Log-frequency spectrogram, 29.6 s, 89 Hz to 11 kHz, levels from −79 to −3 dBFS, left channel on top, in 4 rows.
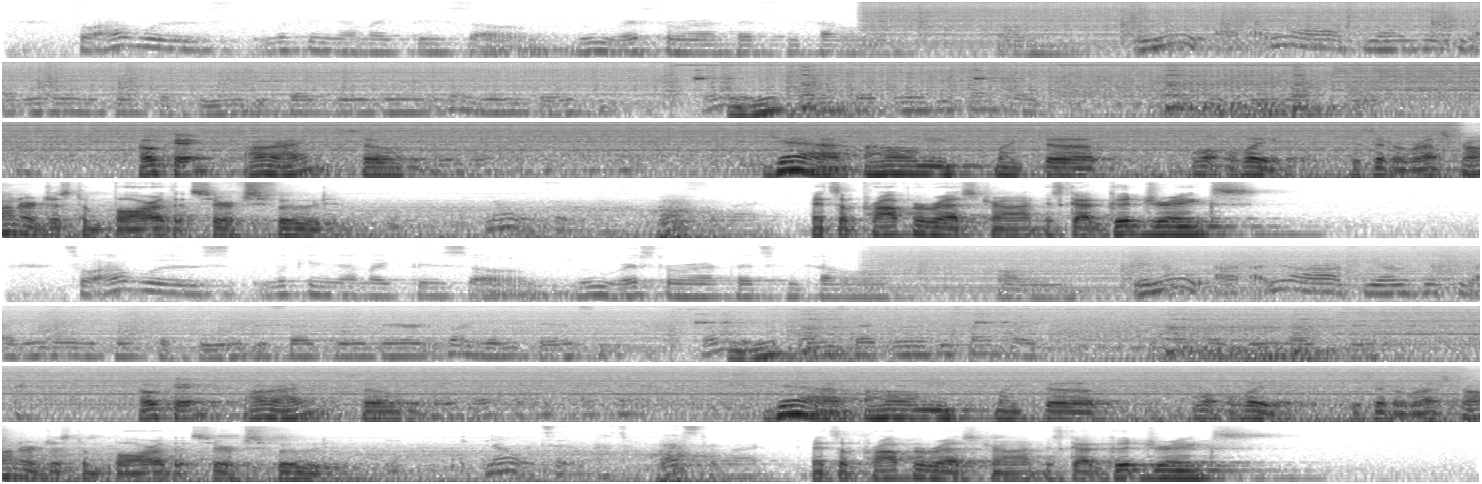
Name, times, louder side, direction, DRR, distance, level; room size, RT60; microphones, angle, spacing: voice 1, 0.1-4.4 5.0-12.6 13.1-14.5 14.8-15.1 16.0-16.2 16.6-18.0 24.1-26.2, right 2 dB, 80° right, 12 dB, 1.6 m, -43 dB
sound 1, 4.3-22.1, left 6 dB, 70° left, 4.2 m, -36 dB
Sliding door, 15.2-19.3 19.8-19.9, equal, 50° right, 5.2 m, -54 dB
voice 2, 15.5-16.8 18.6-20.3 20.7-21.2 21.5-23.9 26.2-28.4, left 3 dB, 50° left, 13 dB, 1.3 m, -27 dB
sound 2, 19.9-25.6, equal, 5° right, 2.7 m, -36 dB
27.0 x 14.5 x 7.6 m, 1.0 s
head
